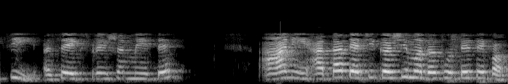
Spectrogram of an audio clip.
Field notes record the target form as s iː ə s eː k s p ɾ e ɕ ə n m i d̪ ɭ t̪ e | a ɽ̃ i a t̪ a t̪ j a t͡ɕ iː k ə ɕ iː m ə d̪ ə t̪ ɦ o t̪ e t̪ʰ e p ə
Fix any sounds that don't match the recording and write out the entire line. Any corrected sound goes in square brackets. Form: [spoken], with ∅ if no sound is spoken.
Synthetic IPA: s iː ə s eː k s p ɾ e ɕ ə n m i [∅] ɭ t̪ e | a ɽ̃ i a t̪ a t̪ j a t͡ɕ iː k ə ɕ iː m ə d̪ ə t̪ ɦ o t̪ e [t̪] e p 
